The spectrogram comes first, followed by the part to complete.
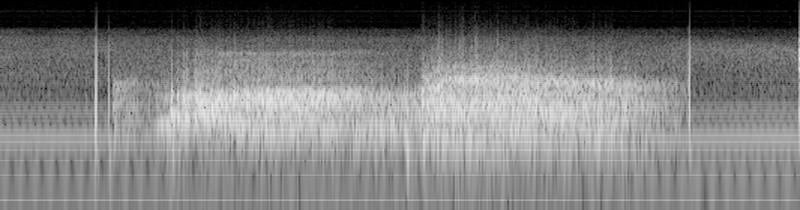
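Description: CB radio receiver between transmissions: a low steady hum and a couple of clicks, then a loud rush of static from about a second and a half in, brightening about four seconds in, that drops back to the hum near the end.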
